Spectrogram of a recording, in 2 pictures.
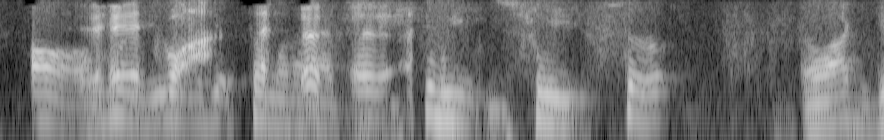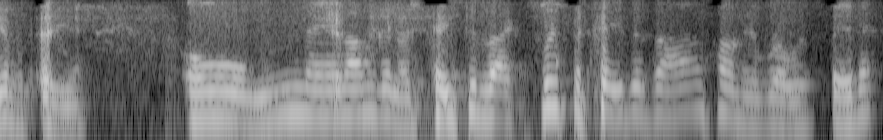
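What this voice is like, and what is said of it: Put-on Southern Cajun accent. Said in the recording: “I can put on a Southern accent for you if you want. I can go Cajun.”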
